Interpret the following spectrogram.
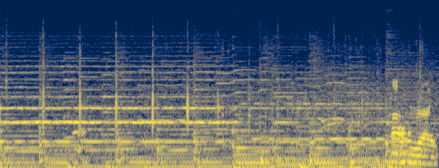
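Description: Upbeat children's song from a stage musical, with a steady beat and a long held note. It cuts off at the end.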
